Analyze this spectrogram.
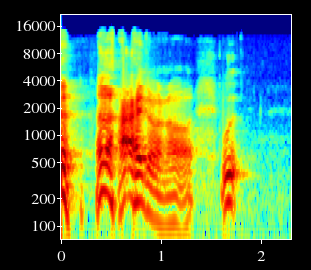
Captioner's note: laughs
